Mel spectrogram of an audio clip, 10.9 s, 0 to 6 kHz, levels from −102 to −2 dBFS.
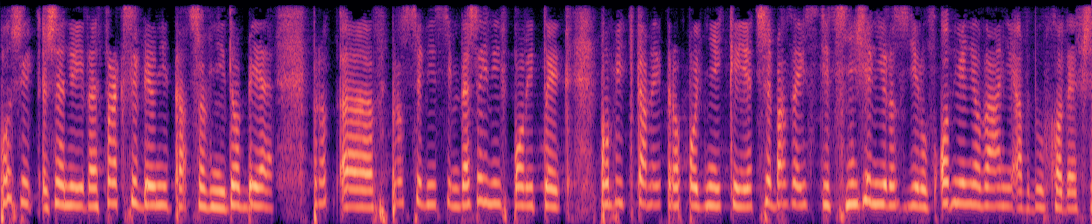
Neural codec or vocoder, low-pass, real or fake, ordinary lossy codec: codec, 16 kHz in and 24 kHz out, 1.1 kbps, FireRedTTS-2 codec; 5.4 kHz; fake; none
